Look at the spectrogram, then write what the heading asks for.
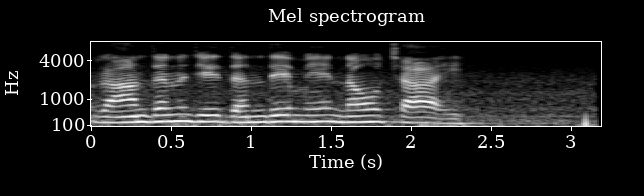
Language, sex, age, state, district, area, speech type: Sindhi, female, 60+, Uttar Pradesh, Lucknow, urban, read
